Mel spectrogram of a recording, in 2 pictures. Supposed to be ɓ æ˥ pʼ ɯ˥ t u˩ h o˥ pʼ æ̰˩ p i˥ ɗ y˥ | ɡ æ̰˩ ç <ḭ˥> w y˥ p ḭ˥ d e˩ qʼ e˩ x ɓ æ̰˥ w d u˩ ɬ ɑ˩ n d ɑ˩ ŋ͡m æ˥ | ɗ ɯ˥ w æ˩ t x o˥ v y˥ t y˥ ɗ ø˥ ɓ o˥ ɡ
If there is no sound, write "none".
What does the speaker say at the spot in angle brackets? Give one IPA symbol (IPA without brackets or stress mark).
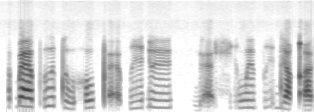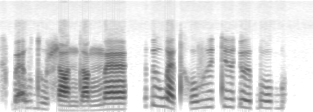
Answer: ḭ˥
